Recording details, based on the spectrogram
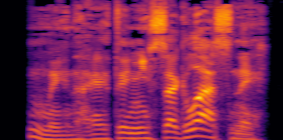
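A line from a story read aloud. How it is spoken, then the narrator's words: Hissed. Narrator (Russian): прошипел Рад престол тени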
